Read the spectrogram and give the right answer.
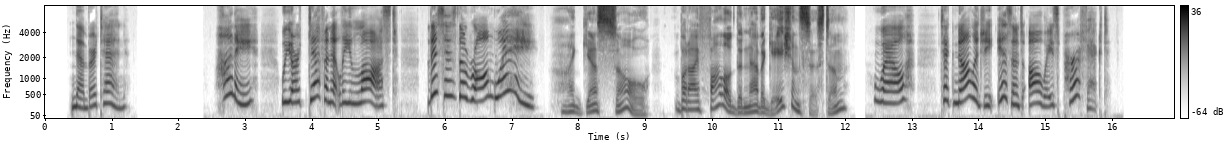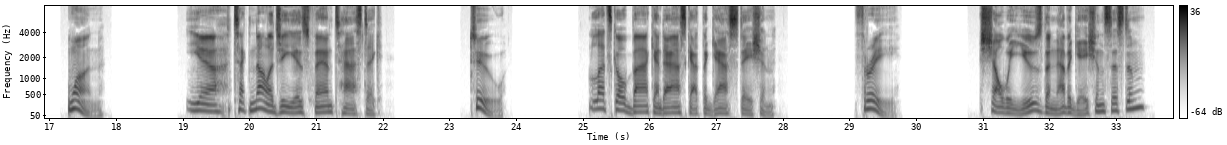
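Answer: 2: Let's go back and ask at the gas station.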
